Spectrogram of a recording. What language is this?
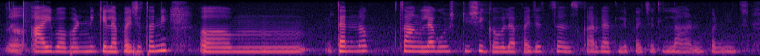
Marathi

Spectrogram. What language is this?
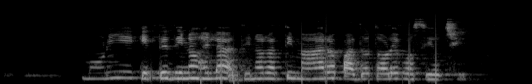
Odia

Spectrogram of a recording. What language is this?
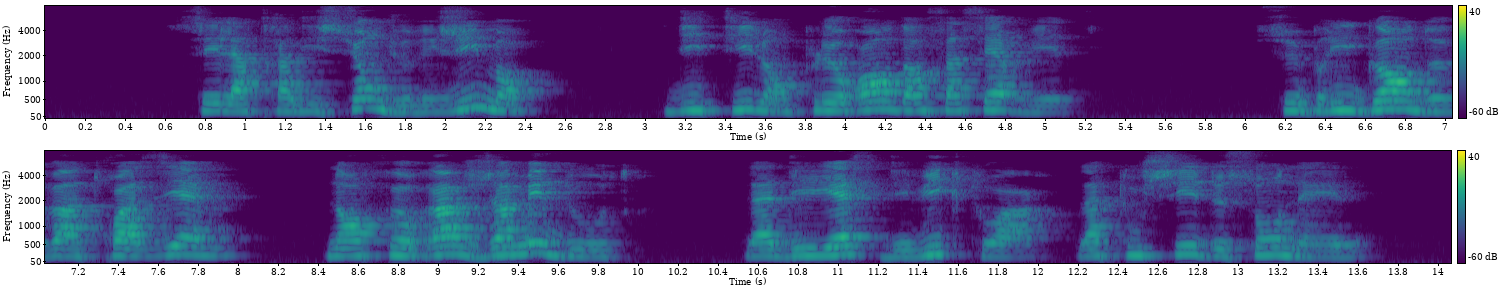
French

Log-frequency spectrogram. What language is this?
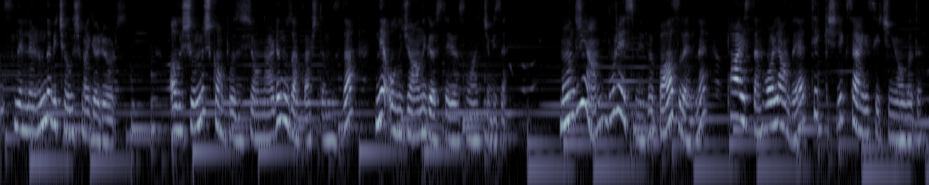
Turkish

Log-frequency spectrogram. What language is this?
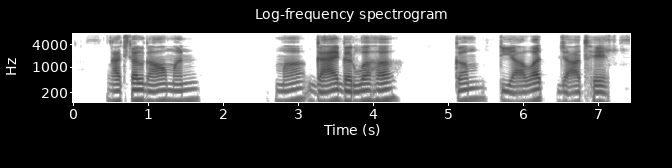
Chhattisgarhi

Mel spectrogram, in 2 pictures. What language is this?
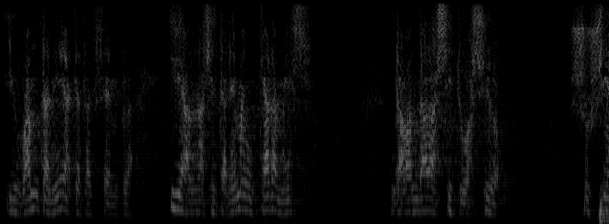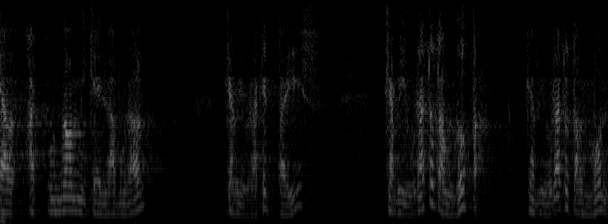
Catalan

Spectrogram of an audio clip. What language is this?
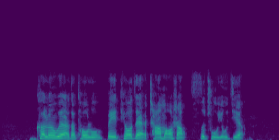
Chinese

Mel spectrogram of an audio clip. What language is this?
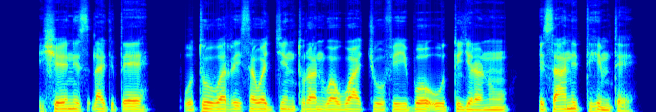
Oromo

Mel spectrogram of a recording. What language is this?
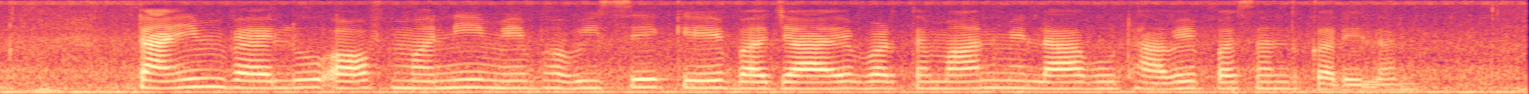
Bhojpuri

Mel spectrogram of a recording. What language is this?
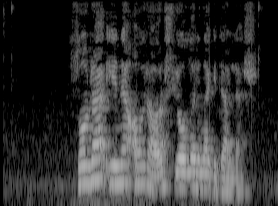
Turkish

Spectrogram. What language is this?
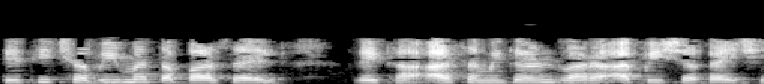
Gujarati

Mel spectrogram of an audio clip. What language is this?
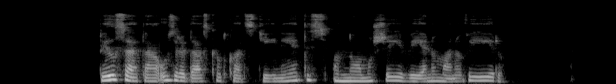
Latvian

